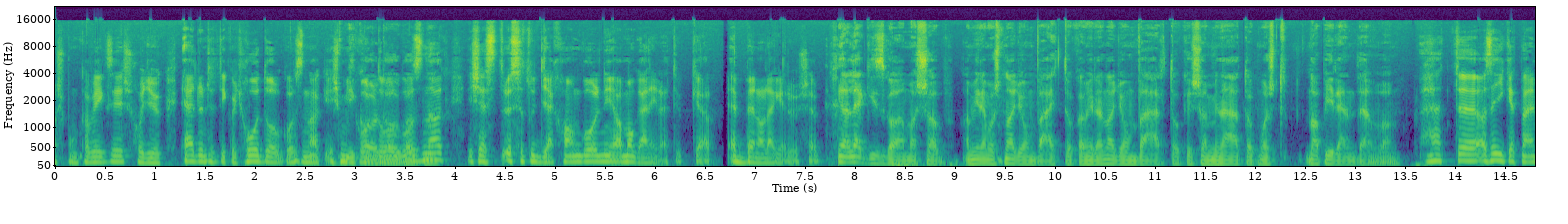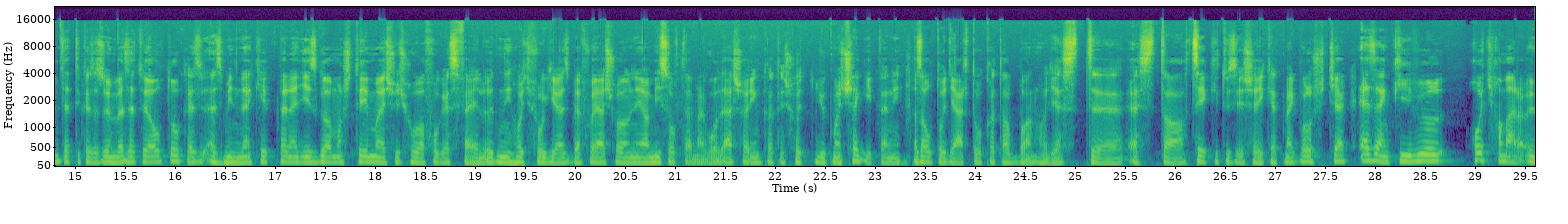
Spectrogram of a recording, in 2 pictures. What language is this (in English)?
Hungarian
